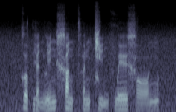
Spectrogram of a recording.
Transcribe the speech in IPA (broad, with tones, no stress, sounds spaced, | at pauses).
k ɤ˥˩ t̪ j ɛ̰˨˩ n l i˥ n x a˥˩ n t̪ʰ ə˧˥ n t͡ɕ ḭ˨˩ ŋ f w e˥ ɪ̯ x ɑ˧˥ ŋ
